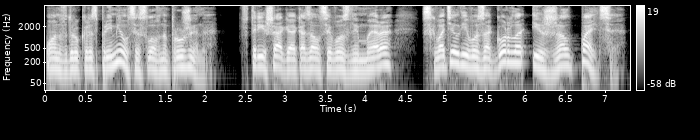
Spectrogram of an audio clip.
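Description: A male narrator reads a story aloud in a steady, measured voice of middle pitch. The sound is close and dry. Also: no room sound. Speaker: audiobook narrator. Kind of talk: scripted narration.

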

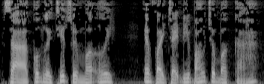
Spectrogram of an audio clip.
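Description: A man voicing a panicked, hurried young maidservant in a storybook reading. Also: mid-range voice, breathy edge, no echo, close to an everyday voice.

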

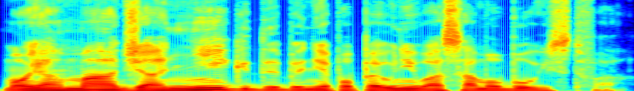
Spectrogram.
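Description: A man voicing a tearful little girl who sniffles and speaks in a high, plaintive way. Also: lively intonation, takes it slowly, a little mellow, dry recording, studio quality. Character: weepy little girl mourning her caterpillar.

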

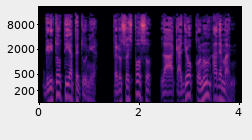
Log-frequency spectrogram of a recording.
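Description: A man narrating an audiobook in an expressive storytelling style. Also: lowish voice, moderate pace, no echo, studio quality.

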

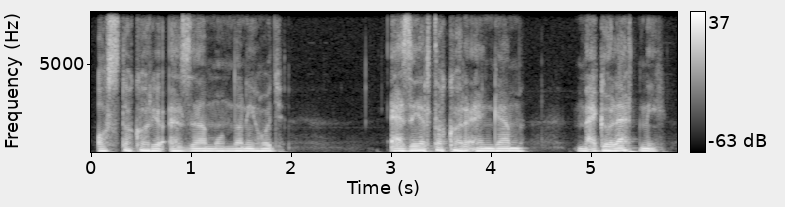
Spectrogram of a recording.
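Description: A man's voice: on the low side, level tone, warm tone, slightly rough, no room sound, studio quality. A man reading an audiobook voices a young heiress who protests in a shocked, exasperated way. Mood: shocked indignation. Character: young heiress woman, frightened and indignant.

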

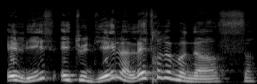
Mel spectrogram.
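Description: A man reading a crime novel aloud as an audiobook narrator, in a dramatic, expressive way. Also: sits high, unhurried, husky.

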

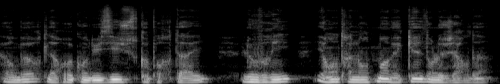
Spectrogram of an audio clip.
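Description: Husky, low-voiced male audiobook narrator. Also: fairly quick, mellow. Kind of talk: scripted narration of a novel.

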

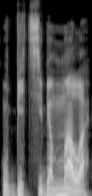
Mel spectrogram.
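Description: A man narrator voicing a fiery, quick-tempered businessman husband who barks gruff threats. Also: fairly low pitch, no echo, studio quality. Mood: furious.

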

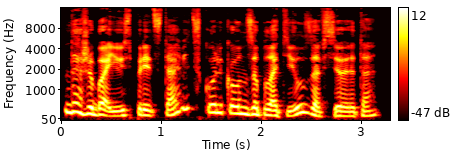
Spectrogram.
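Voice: mid-range voice, lively intonation, moderate pace, no room sound, voice pushed up, natural voice. Reader putting on fussy middle-aged mom, gushing, storybook, dry sound. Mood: thrilled. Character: doting excitable noble mother, middle-aged.

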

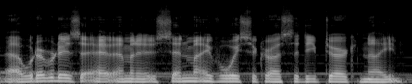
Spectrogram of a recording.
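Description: A man hosting a sleep podcast in a slow, lulling, meandering monologue, full of pauses, restarts and self-corrections, with a creaky voice. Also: medium pitch, flat delivery, over music. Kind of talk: rambling bedtime monologue.

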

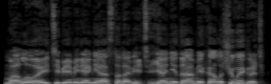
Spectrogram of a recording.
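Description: A man's voice: sits high, expressive, a little fast, fairly bright tone, no echo, studio quality. A man voicing a hot-tempered old soldier who bellows at his rival. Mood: roaring.

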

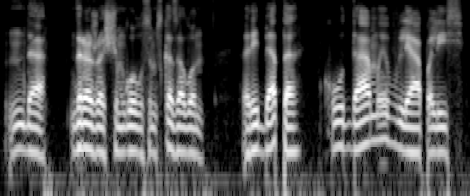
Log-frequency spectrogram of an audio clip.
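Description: A man's voice: fairly low pitch, little pitch movement, normal speed, clear, resonant tone, no echo, pitched below the performer's own voice, natural voice. A man voicing a frightened, tearful pirate captain who speaks in a trembling, pleading voice. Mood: shaken. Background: music.

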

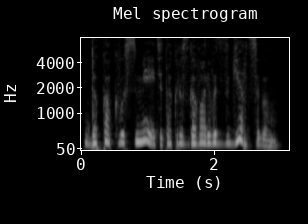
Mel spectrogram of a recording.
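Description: A woman's voice: lowish voice, moderate pace, mellow, breathy edge. A woman reading the part of an indignant male footman in an audiobook, protesting shrilly.

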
